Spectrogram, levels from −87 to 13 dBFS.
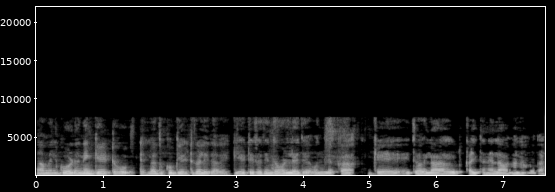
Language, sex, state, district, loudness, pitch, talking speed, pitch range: Kannada, male, Karnataka, Shimoga, -17 LUFS, 120 Hz, 140 wpm, 115-125 Hz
